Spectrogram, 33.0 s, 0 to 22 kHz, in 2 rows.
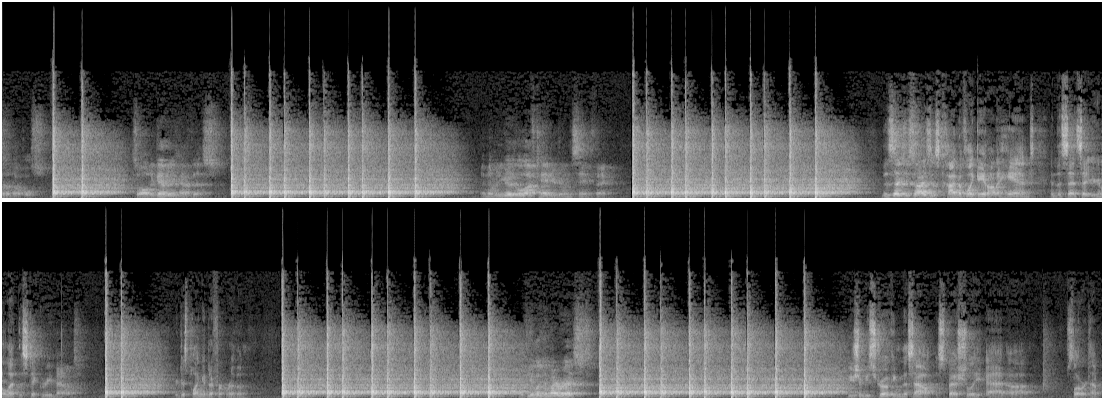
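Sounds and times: snare drum double strokes: 3.4s - 7.0s, 9.4s - 13.0s, 20.7s - 24.5s, 25.4s - 29.5s.

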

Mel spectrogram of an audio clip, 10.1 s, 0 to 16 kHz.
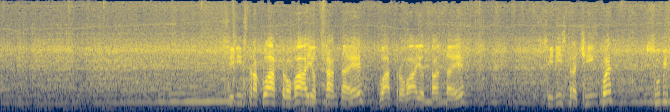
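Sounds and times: car engine from inside cabin: 0.0s - 10.0s.

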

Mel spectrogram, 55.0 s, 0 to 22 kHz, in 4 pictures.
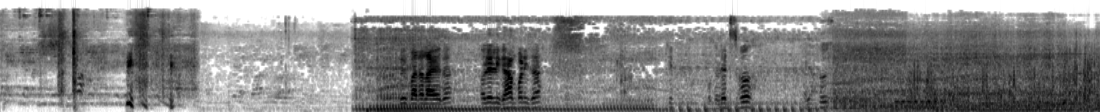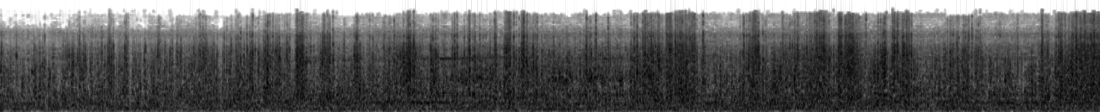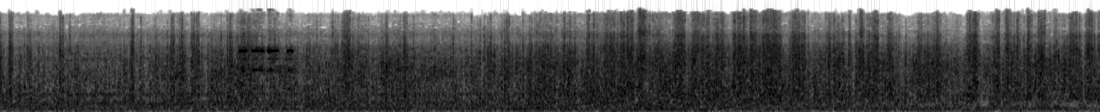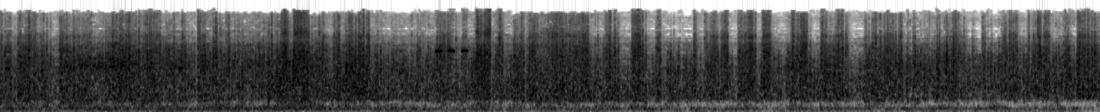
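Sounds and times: motorcycle engine running: 4.4s - 55.0s
wind rushing over microphone: 4.4s - 55.0s.

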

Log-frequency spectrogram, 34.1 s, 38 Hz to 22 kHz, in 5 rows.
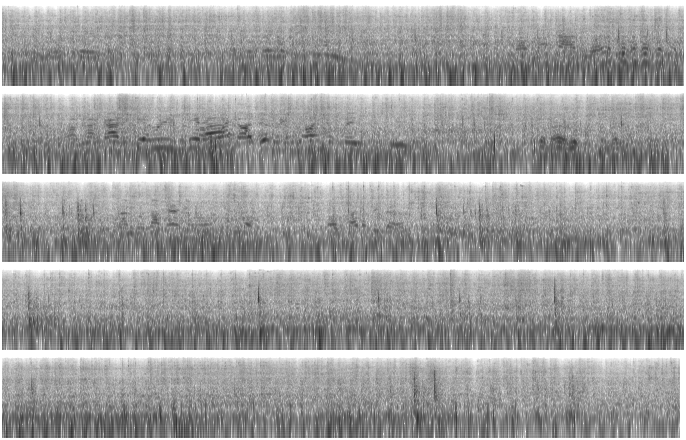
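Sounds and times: diesel engine running: 0.0s - 34.0s
trailer frame knocks and rattles: 0.0s - 34.0s.

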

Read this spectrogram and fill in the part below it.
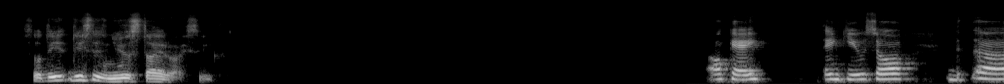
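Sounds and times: man speaking: 0.2s - 2.3s.

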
